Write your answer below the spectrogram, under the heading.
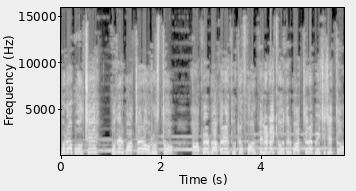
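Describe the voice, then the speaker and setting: A cartoonish character voice at an extremely high pitch speaks at a moderate pace over faint music in the background. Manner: deferential.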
